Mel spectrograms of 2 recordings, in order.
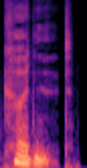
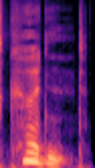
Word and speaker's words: couldn't: The word couldn't has a silent L. It is not couldn't. It is couldn't.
